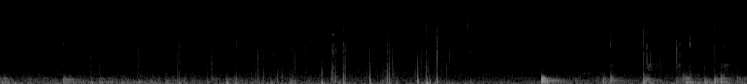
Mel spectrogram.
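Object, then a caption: Small round soap bar. Long acrylic nails tap and scratch a small, round, solid pink spiral soap that is soft and gets turned on a table. The taps and scratches are quiet, muffled, and low, coming at an irregular pace with a few slightly louder knocks near the end.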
